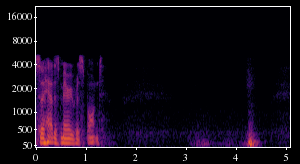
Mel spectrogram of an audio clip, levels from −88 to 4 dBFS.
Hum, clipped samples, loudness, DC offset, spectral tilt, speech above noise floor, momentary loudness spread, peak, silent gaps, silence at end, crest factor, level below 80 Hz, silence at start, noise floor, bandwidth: none; under 0.1%; -36 LUFS; under 0.1%; -6.5 dB/octave; 40 dB; 11 LU; -16 dBFS; none; 0.65 s; 22 dB; -60 dBFS; 0 s; -74 dBFS; 5.4 kHz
